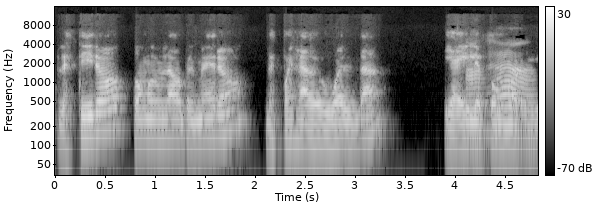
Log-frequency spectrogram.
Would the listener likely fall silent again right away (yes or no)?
yes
